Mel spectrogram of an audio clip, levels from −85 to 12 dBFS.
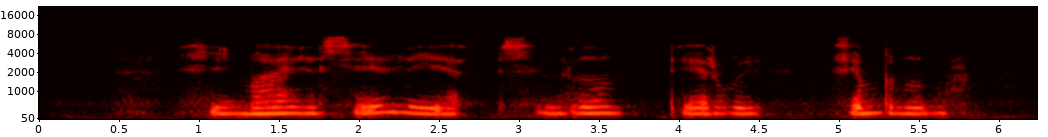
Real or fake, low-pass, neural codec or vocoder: fake; 7.2 kHz; autoencoder, 22.05 kHz, a latent of 192 numbers a frame, VITS, trained on one speaker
